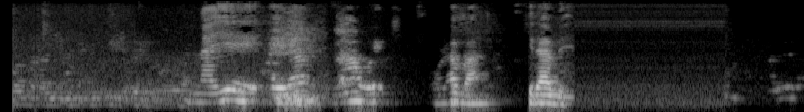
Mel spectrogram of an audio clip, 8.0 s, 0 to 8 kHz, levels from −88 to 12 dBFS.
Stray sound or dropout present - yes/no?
no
